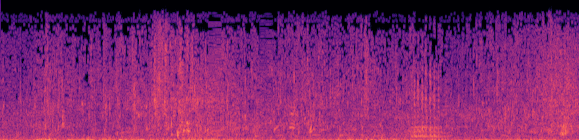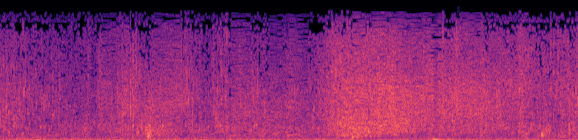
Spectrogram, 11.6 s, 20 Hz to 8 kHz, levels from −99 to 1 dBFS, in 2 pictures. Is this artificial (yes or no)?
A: no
